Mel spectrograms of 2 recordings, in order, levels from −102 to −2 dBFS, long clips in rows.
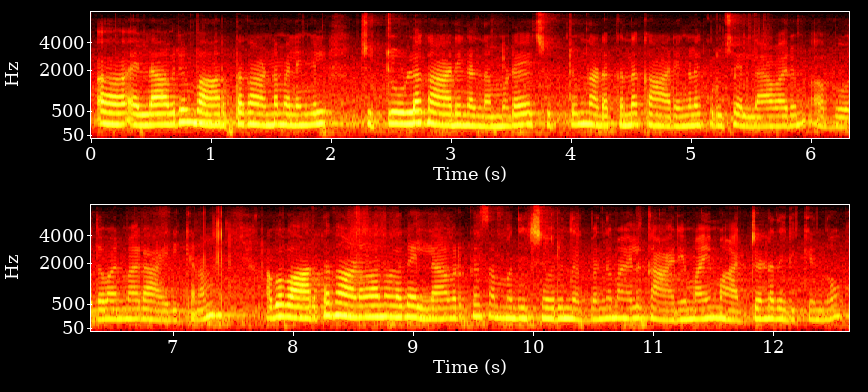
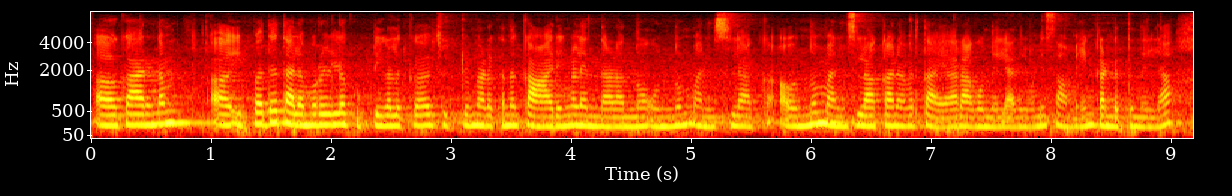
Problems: background sounds at intervals, low volume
